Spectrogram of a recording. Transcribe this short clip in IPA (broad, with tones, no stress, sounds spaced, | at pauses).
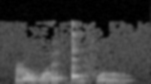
ɭ ɔ̰˧ β ɔ˧ ɾ ɛ˨ ɡ͡ǃ y˦˨ f o̰˦ l u˦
